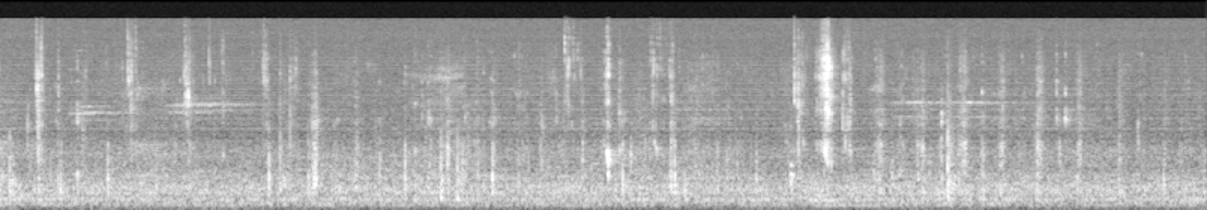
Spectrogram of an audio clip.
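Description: Chewing mouthfuls of peeled hard-boiled egg: quiet, irregular wet mouth clicks and smacks, with a sharper click about eight seconds in.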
